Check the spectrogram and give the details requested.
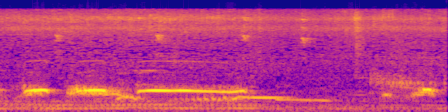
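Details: A pair of male Bangkok zebra doves respond to one another. A few short coos lead into a long, drawn-out note that slides downward, then softer coos follow.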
